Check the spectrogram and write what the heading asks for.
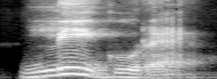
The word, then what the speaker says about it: Ligure: Instead, the adjective is Ligure. The stress is on the first syllable.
